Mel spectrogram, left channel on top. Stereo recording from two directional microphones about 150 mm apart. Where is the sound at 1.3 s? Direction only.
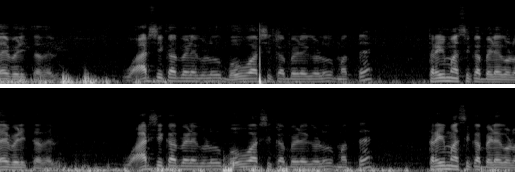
5° left (ahead or behind).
